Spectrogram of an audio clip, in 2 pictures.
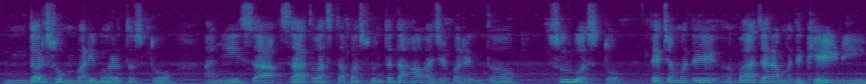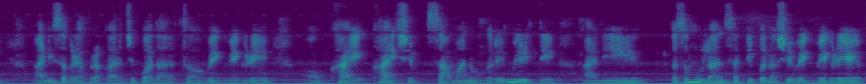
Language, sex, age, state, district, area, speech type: Marathi, female, 30-45, Maharashtra, Wardha, rural, spontaneous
